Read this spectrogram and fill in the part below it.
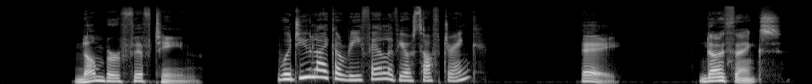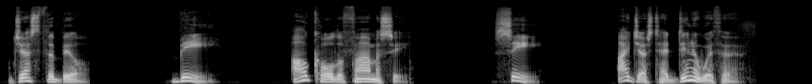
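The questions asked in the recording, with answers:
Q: Would you like a refill of your soft drink?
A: A: No thanks, just the bill.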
